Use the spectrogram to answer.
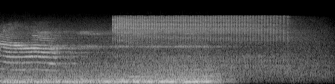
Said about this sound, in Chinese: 就他们用那个猫和蛇的声音回答我，然后我说你们谁？你们谁家小孩啊？然后他们还是用那个声音回答我。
